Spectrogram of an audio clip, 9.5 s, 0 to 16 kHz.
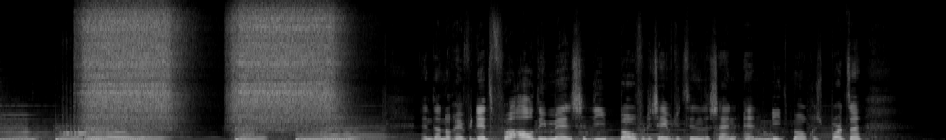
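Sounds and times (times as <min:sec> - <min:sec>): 
low humming pump tone of a coffee machine: 0:00.6 - 0:04.8
coffee machine hissing steam: 0:00.6 - 0:05.0
speech: 0:04.2 - 0:09.0.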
